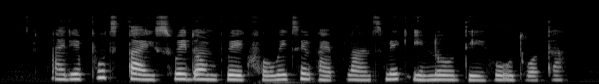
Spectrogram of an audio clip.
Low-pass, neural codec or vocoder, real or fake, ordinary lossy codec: 9.9 kHz; none; real; none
